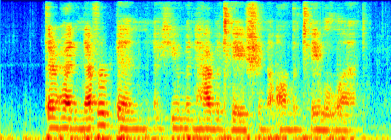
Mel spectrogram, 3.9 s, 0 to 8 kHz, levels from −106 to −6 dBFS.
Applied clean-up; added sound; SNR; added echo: neural separator model SepFormer DNS4.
